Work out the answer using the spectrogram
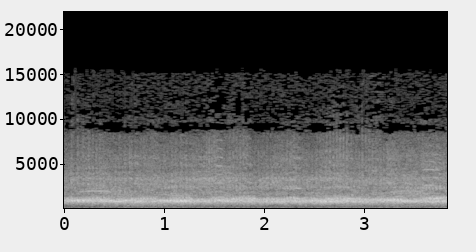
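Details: Huge flock of sandhill cranes on the Platte River at the peak of northern migration; loud overlapping rattling calls form a thick, steady roar, with occasional clearer trumpeting notes poking through.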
